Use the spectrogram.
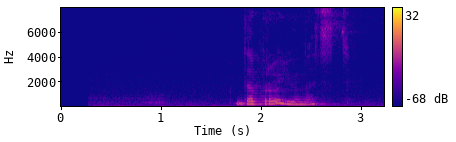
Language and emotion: Russian, sad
